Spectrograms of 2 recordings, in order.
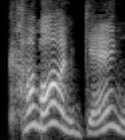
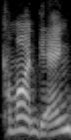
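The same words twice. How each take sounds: First: It is said in an overly cheerful, bouncy voice. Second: It is said in a plain, less cheerful voice. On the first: The speaker calls it wrong. "a little too chipper" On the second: The speaker calls it right. "but not like that"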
